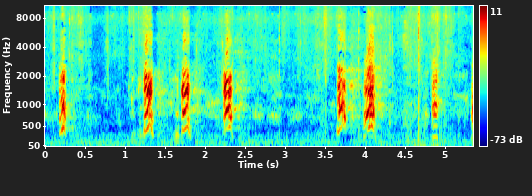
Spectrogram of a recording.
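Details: German Shepherd barking while fighting a goat: about eight short, sharp barks at irregular spacing across five seconds, some in quick pairs, over a quiet background.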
